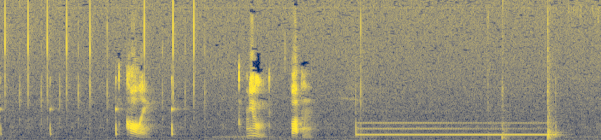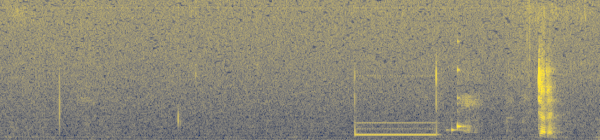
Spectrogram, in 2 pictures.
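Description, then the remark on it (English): A phone call placed through an Alexa voice assistant connecting: a few short clicks and beeps, then two steady electronic ringing tones, a longer one followed by a shorter one after a pause, clear. “Calling”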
